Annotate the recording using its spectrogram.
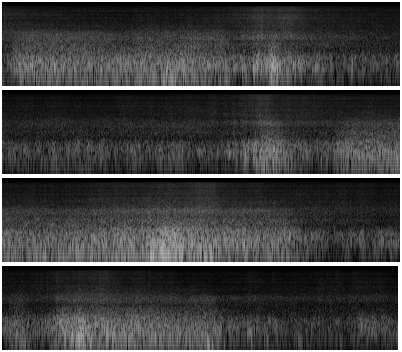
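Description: Sea waves breaking on rocks and washing back, with a steady rush of surf that swells four times, about every six to seven seconds; the biggest wave hits about two thirds of the way through.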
